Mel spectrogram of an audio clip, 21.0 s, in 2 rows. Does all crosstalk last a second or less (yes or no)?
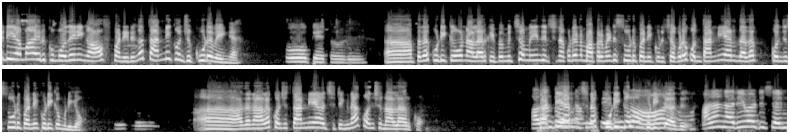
yes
